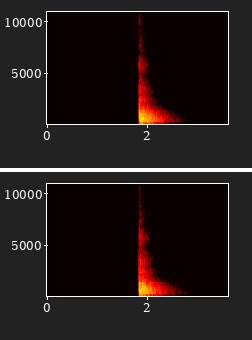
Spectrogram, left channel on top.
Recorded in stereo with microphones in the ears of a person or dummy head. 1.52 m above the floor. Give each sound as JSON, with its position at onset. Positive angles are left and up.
{"t": 1.8, "sound": "a thud", "side_deg": -15, "distance_m": 1.8}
